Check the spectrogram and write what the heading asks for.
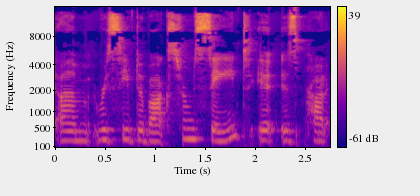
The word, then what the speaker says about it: Seint: name of the company to Saint and Saint is spelled French with an e um and I love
